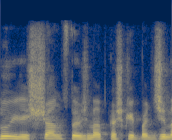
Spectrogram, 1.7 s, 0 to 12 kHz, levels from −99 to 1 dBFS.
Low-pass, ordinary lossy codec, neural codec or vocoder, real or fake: 9.9 kHz; AAC, 64 kbps; autoencoder, 22.05 kHz, a latent of 192 numbers a frame, VITS, trained on one speaker; fake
